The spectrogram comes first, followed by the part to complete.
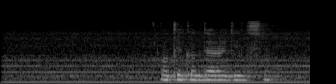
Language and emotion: Russian, neutral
